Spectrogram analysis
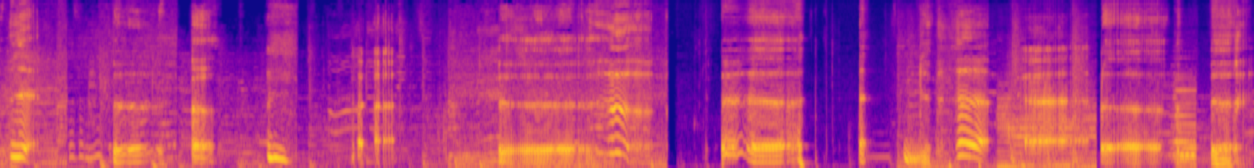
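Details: Repeated loud hiccup burps over background music and talk; burping.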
